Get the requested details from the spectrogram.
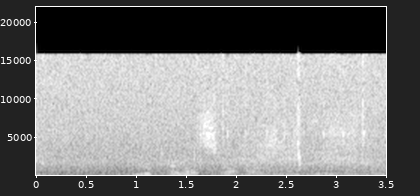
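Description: A young man speaks briefly and casually into a microphone.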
